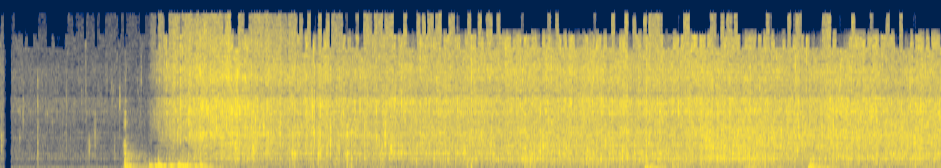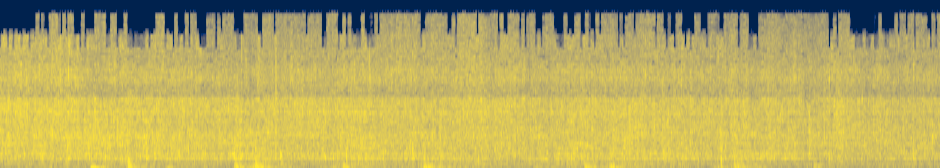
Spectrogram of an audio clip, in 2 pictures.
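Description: Sliced potatoes and green chillies sizzle steadily in hot oil for masala aloo, a loud, close, continuous frying hiss that starts abruptly after a quiet second and carries faint stirring knocks.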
